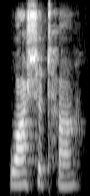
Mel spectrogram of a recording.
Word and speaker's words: Ouachita: My starting point is Monroe, the parish seat of Louisiana's Ouachita, pronounced Washitaw, Parish.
